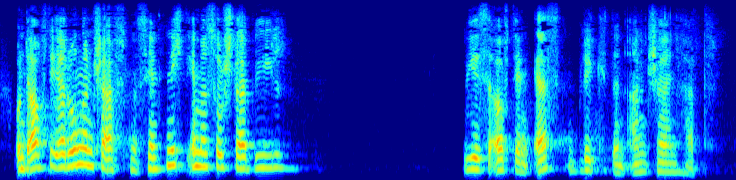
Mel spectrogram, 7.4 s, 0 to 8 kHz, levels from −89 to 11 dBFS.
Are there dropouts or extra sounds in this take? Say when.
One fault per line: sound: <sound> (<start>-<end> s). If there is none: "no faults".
no faults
